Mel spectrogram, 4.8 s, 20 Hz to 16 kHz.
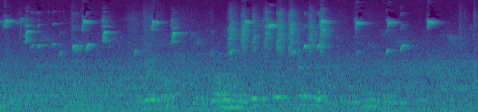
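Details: European goldfinch in Macedonia, 7 July 2011: quick high tinkling twitters and chirps in a steady stream, with murmured human voices and lower noises underneath.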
